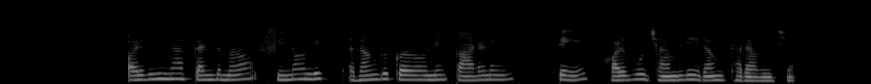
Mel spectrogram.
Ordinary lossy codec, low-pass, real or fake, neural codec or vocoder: none; 5.4 kHz; fake; codec, 16 kHz, 1 kbps, FunCodec, trained on Chinese and English, 50 frames a second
